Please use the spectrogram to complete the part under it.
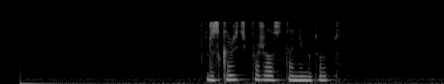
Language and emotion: Russian, neutral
